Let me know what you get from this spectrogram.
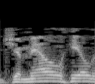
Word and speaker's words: Jemele Hill: You know what I really wanted to spend a minute is it understanding this ESPN, is it Jemele Hill? Is that how you pronounce? – Yeah.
